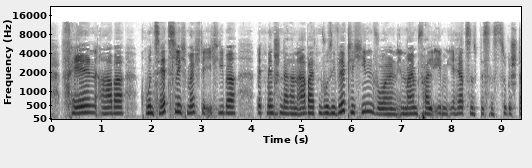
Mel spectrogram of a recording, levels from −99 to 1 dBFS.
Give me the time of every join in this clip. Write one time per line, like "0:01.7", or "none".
0:04.1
